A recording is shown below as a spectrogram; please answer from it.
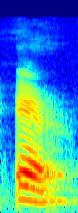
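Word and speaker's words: heir: अगला है जो कि मैंने आपको शुरू में ही बता दिया, इसे आप एच साइलेंट रख के बोलते हैं। इसे हेयर बोलते हैं लोग, लेकिन क्या बोलना है, एयर।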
